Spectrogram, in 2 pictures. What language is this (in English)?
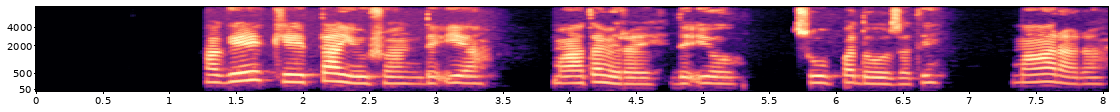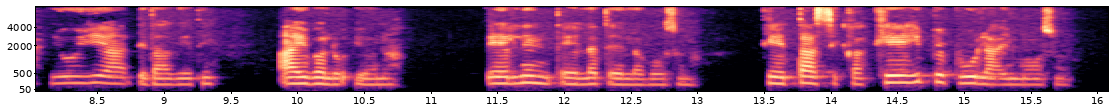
Wolaytta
